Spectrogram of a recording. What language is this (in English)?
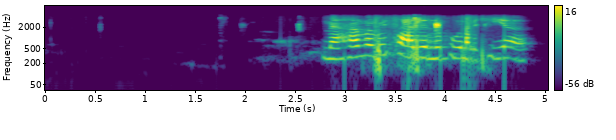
Punjabi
